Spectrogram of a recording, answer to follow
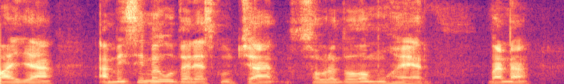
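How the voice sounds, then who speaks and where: Here is a man with a plain, everyday voice. He goes at a fairly quick pace with ordinary pitch variation. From Dominican Republic. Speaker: podcast host. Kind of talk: casual interview chat.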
